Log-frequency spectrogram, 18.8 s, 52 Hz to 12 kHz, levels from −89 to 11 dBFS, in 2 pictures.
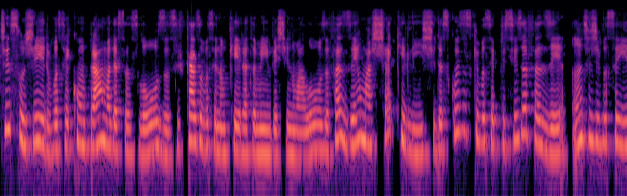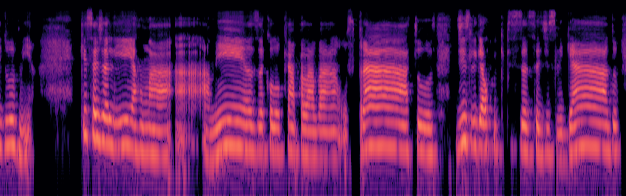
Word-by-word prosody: te 330 Hz, 0 st, +1 dB
sugiro 230 Hz, -, 0 dB
você 190 Hz, +2 st, -2 dB
comprar 205 Hz, 0 st, +2 dB
uma 215 Hz, -4 st, +2 dB
dessas 180 Hz, -3 st, -2 dB
lousas 165 Hz, -1 st, -1 dB
e 195 Hz, -, -9 dB
caso 235 Hz, -1 st, +5 dB
você 195 Hz, -1 st, -4 dB
não 170 Hz, -1 st, -1 dB
queira 170 Hz, -1 st, -1 dB
também 170 Hz, -1 st, +1 dB
investir 165 Hz, +1 st, -3 dB
numa 155 Hz, -2 st, -2 dB
lousa, 180 Hz, +3 st, -2 dB
fazer 235 Hz, 0 st, 0 dB
uma 230 Hz, -4 st, +2 dB
checklist 190 Hz, -, -4 dB
das 190 Hz, 0 st, -4 dB
coisas 300 Hz, +6 st, -7 dB
que 255 Hz, -, -4 dB
você 225 Hz, -1 st, -3 dB
precisa 235 Hz, +7 st, -4 dB
fazer 185 Hz, -, -2 dB, 0.2 s
antes 250 Hz, +2 st, 0 dB
de 235 Hz, -, -2 dB
você 225 Hz, +1 st, -3 dB
ir 205 Hz, -1 st, -2 dB
dormir. 210 Hz, -5 st, -1 dB, 0.7 s
Que 295 Hz, -, 0 dB
seja 255 Hz, -4 st, +4 dB
ali, 215 Hz, -1 st, +1 dB
arrumar 170 Hz, -3 st, +1 dB
a -, -, -3 dB, 0.2 s
a -, -, -5 dB
mesa, 185 Hz, 0 st, +2 dB
colocar 175 Hz, -1 st, -1 dB
para 170 Hz, -, 0 dB
lavar 155 Hz, -1 st, 0 dB
os -, -, -10 dB
pratos, 195 Hz, -3 st, +5 dB, 0.3 s
desligar 210 Hz, -2 st, +2 dB
o 195 Hz, -, -9 dB
que 190 Hz, -, -9 dB
que 180 Hz, -, -18 dB
precisa 190 Hz, -1 st, -3 dB
ser 175 Hz, +1 st, -3 dB
desligado, 185 Hz, +4 st, +1 dB
195 Hz, 155 wpm, -22 LUFS, 175-220 Hz, 0.7 s, caso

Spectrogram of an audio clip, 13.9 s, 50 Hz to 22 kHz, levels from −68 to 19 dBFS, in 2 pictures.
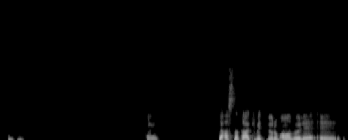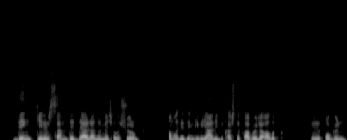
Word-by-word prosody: Hı -, -, -4 dB
hı. -, -, -12 dB, 2.5 s
Evet. 95 Hz, -4 st, -6 dB, 1.2 s
Ya, -, -, +8 dB
aslında 185 Hz, +3 st, +4 dB
takip 165 Hz, 0 st, +5 dB
etmiyorum. 135 Hz, -7 st, +1 dB
Ama 140 Hz, -2 st, +5 dB
böyle, 140 Hz, -1 st, +4 dB
eee, 120 Hz, -1 st, 0 dB, 0.5 s
denk 145 Hz, +6 st, -2 dB
gelirsem 145 Hz, -9 st, -2 dB
de 130 Hz, -4 st, -1 dB
değerlendirmeye 135 Hz, +2 st, +1 dB
çalışıyorum. 150 Hz, +7 st, -5 dB, 0.6 s
Ama 175 Hz, +3 st, -4 dB
dediğim 165 Hz, 0 st, -4 dB
gibi, 125 Hz, +1 st, -5 dB
yani, 135 Hz, -1 st, -1 dB
birkaç 155 Hz, -1 st, -9 dB
defa 145 Hz, -2 st, 0 dB
böyle 145 Hz, +1 st, +1 dB
alıp, 150 Hz, 0 st, -2 dB, 0.7 s
eee, 120 Hz, +1 st, -5 dB
o 130 Hz, 0 st, -2 dB
gün 145 Hz, -, -6 dB
140 Hz, 110 wpm, -22 LUFS, 130-155 Hz, 2.5 s, Ya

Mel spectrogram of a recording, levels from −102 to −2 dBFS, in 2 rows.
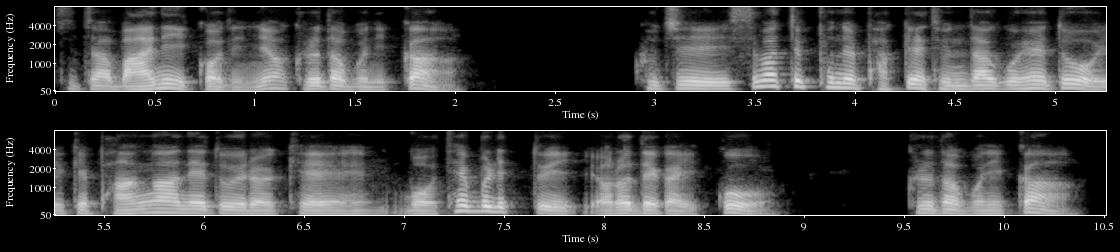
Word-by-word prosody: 진짜 110 Hz, 0 st, -2 dB
많이 105 Hz, +9 st, +3 dB
있거든요. 110 Hz, +7 st, -2 dB
그러다 115 Hz, 0 st, +1 dB
보니까 90 Hz, -, -1 dB, 0.8 s
굳이 120 Hz, -1 st, 0 dB
스마트폰을 180 Hz, -, +1 dB
밖에 105 Hz, +8 st, 0 dB
둔다고 120 Hz, +1 st, +1 dB
해도 135 Hz, -2 st, +3 dB
이렇게 100 Hz, +3 st, -3 dB
방 110 Hz, +4 st, -1 dB
안에도 120 Hz, -3 st, +2 dB
이렇게 100 Hz, -1 st, -2 dB
뭐 95 Hz, -1 st, -2 dB
태블릿도 170 Hz, -8 st, 0 dB
이 100 Hz, -4 st, -2 dB
여러 -, -, +1 dB
대가 -, -, +2 dB
있고 -, -, -1 dB, 0.6 s
그러다 120 Hz, -2 st, 0 dB
보니까 100 Hz, 0 st, -2 dB
115 Hz, 320 characters per minute, -25 LUFS, 100-130 Hz, 0.8 s, 많이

